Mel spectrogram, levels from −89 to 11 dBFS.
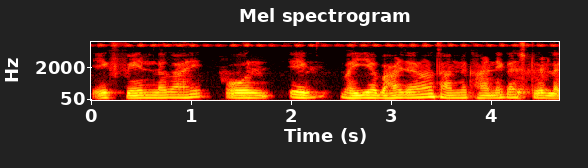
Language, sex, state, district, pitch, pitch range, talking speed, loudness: Hindi, male, Bihar, Jahanabad, 130 Hz, 125-140 Hz, 205 wpm, -17 LUFS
